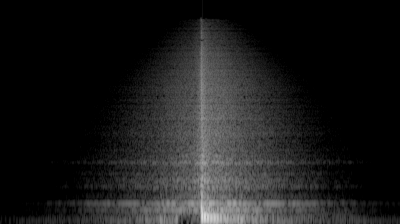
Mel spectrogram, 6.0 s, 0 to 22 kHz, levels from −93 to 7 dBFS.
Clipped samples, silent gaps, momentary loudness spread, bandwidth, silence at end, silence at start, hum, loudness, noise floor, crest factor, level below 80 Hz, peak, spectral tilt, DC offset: under 0.1%; none; 28 LU; 14 kHz; 2.15 s; 2.5 s; none; -21 LUFS; -84 dBFS; 28 dB; -32 dBFS; 0 dBFS; -6 dB/octave; under 0.1%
